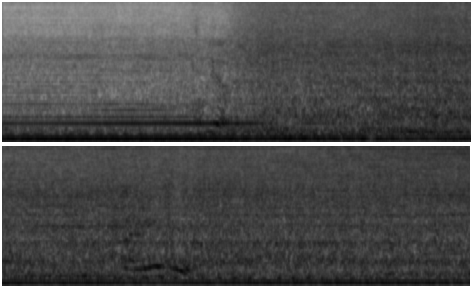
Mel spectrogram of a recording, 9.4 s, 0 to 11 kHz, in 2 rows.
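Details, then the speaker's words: Chevrolet Caprice idling just after shop installed a new wiring harness, with new alternator; even, steady idle running a little low, charging now 14 volts instead of the previous 18 volts that was killing the battery; normal idle. "Damn, it's even idle and a little low too. That's all right"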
